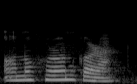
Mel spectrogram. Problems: none marked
